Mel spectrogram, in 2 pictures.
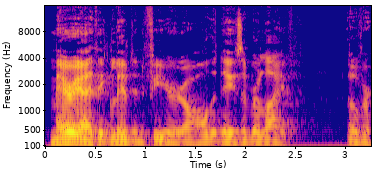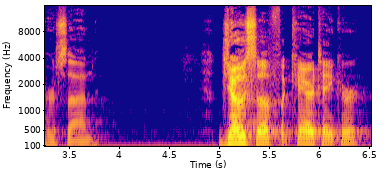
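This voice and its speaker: Bright-voiced man preaching a story sermon. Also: fairly low pitch, normal speed. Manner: conversational storytelling, swinging from soft asides to loud emphasis. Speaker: pastor.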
